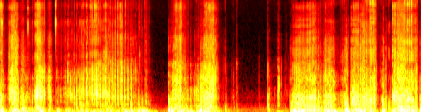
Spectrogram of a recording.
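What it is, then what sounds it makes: Croc-embossed leather purse. Long acrylic nails scratch quickly over a black crocodile-embossed leather purse. The result is a dense, raspy scratching with a heavy low rumble and soft textured grit. Bursts of scratching are broken by a brief near-silent pause around the middle before the rapid scratching resumes.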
